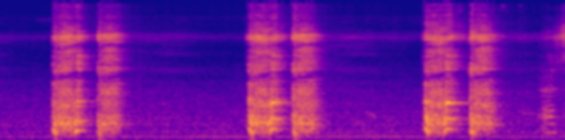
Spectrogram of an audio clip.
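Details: Three pairs of harsh, loose coughs a couple of seconds apart, a smoker's cough.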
